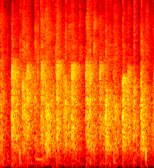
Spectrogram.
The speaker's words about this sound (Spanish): Les están aplaudiendo, niñas.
